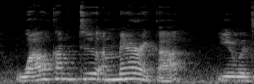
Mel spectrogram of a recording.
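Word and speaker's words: アメリカ: my neighbor country so we say america again or becomes l sound right america and new york my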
